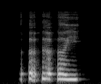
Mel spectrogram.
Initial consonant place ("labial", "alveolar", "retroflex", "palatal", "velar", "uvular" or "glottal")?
glottal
